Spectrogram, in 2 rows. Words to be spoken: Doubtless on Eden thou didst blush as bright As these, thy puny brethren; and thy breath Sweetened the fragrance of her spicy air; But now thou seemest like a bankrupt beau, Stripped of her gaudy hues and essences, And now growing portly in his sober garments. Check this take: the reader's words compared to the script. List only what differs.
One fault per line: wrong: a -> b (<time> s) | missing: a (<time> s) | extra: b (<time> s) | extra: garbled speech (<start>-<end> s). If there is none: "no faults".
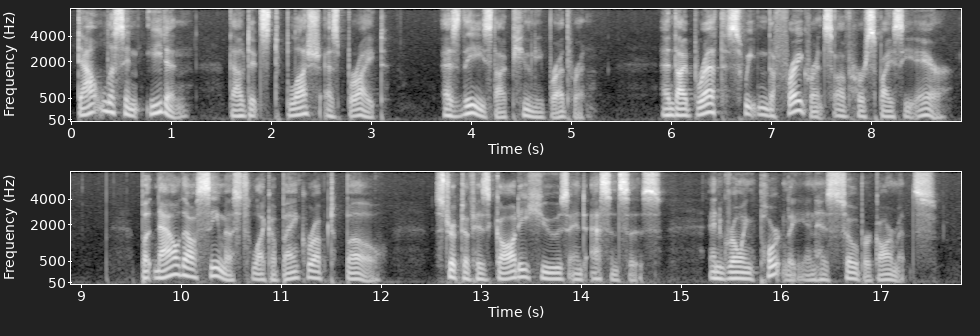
wrong: on -> in (0.6 s)
wrong: her -> his (12.9 s)
missing: now (15.4 s)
